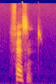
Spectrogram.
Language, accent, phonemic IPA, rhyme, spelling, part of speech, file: English, US, /ˈfɛzənt/, -ɛzənt, pheasant, noun, En-us-pheasant.ogg
- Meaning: 1. A bird of family Phasianidae, often hunted for food 2. The meat of this bird, eaten as food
